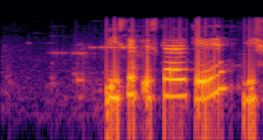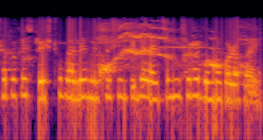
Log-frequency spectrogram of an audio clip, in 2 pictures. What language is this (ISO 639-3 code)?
ben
